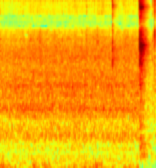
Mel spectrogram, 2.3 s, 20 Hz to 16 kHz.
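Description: Cassette tape deck of a Harman HTA-56T amplifier winding the tape at high speed (rewind or fast-forward): a steady mechanical whir from the transport motor and spinning reels.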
